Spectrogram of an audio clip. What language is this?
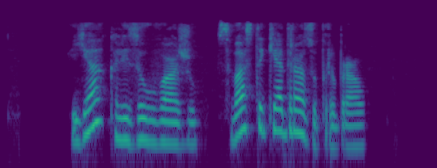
Belarusian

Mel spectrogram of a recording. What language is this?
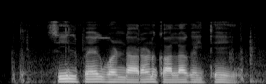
Chhattisgarhi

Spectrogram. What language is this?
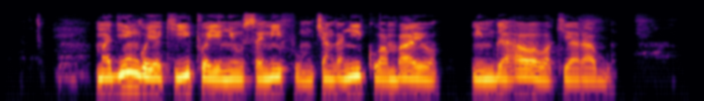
Swahili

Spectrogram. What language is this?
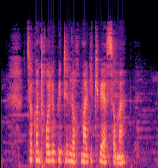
German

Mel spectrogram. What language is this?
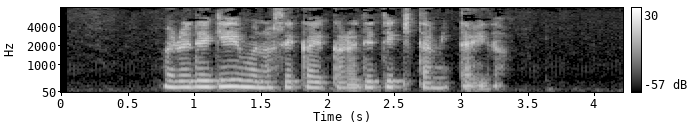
Japanese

